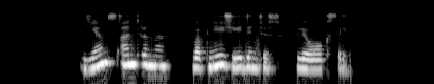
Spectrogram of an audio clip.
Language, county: Lithuanian, Klaipėda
